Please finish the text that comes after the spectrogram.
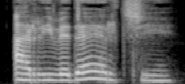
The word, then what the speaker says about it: arrivederci: it is arrivederci francesca let's hear the proper pronunciation of this arrivederci kitty and this literally means until we see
